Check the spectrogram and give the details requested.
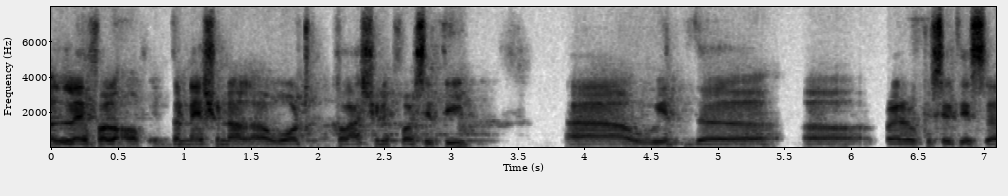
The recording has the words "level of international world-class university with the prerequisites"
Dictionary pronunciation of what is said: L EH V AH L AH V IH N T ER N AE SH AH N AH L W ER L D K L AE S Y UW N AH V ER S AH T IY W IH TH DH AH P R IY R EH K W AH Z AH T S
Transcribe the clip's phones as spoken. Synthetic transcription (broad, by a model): L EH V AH L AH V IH N T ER N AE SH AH N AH L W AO D K L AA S Y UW N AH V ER S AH T IY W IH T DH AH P R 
